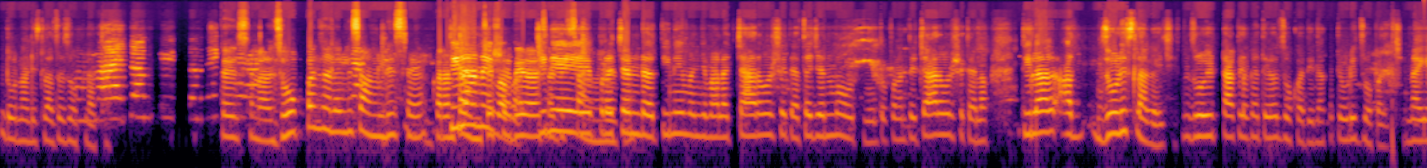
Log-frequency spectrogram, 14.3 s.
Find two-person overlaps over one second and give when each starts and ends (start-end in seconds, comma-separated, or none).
4.5-6.3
